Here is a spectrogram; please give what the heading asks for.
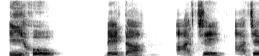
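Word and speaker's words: hijo: आचे जो होता है वो हमेशा साइलेंट रहता है स्पेनिश में, तो उसको प्रोनाउंस ऐसे करना है आचे। आचे दे ओला। आपने देखा होगा ये एच लिखा हुआ है, मैंने इसीलिए रेड किया है कि ये प्रोनाउंस नहीं होगा।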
